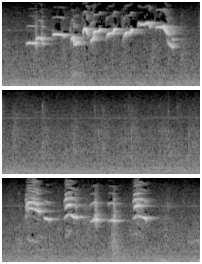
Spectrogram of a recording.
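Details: Oriental magpie-robin whose voice is likened to a kitten meowing: two bursts of clear whistled notes stepping between middle and high pitch, each about three seconds, separated by a long quiet gap.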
